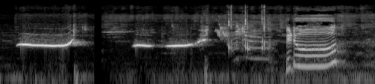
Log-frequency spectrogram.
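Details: Talking Indian ringneck parrot kept indoors: two clear flat whistles lifting at the end, a burst of rough squawky notes, then a long harmonic nasal voice-like note, with a low hum behind.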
